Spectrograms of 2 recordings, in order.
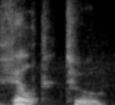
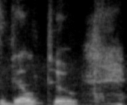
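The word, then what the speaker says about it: Wild 2: a little bit went to comet this is pronounced vilt 2. I don't know why it's spelled wild too, but it's pronounced vil 2. And uh this was actually once it visited vil 2, it was redirected to go back to uh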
